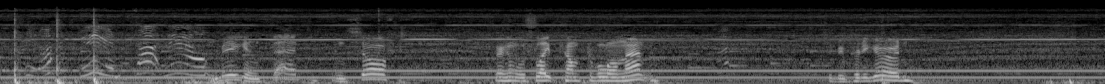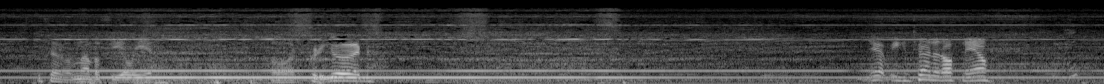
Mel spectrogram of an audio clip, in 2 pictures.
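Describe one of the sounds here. An electric air pump hums steadily.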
